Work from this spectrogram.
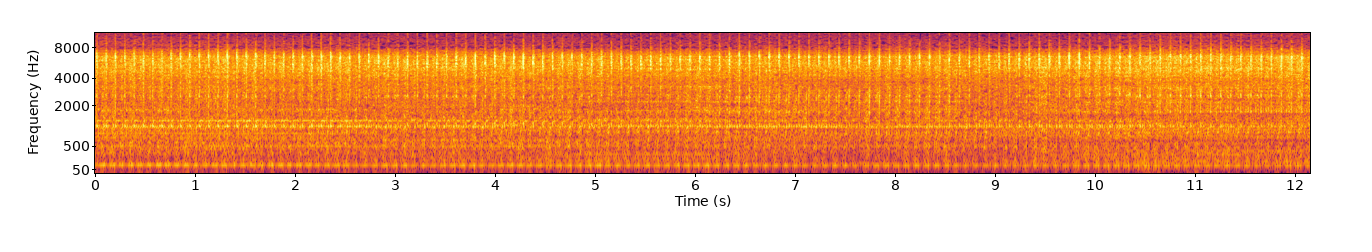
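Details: Toyota Previa 2AZ engine at idle: sharp, hard, persistent knocking about three per second over the idle; spun connecting rod bearings on the crankshaft.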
